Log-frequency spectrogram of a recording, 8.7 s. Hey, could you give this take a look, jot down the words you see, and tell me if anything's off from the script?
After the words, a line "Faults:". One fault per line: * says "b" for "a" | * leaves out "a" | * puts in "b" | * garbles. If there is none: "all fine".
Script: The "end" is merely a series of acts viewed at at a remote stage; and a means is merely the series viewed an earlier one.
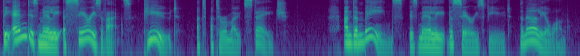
The "end" is merely a series of acts viewed at at a remote stage; and a means is merely the series viewed an earlier one.
Faults:
all fine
